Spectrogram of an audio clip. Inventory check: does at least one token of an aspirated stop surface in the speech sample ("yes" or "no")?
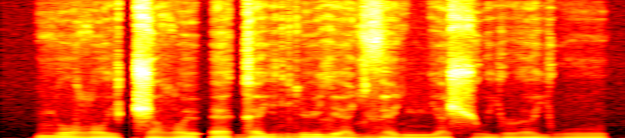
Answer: no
